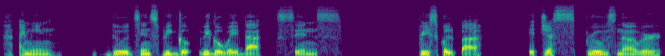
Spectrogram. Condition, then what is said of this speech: Stuttering. Like, I feel like I had this certain voice with my acquaintances. I have this certain voice with my friends.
